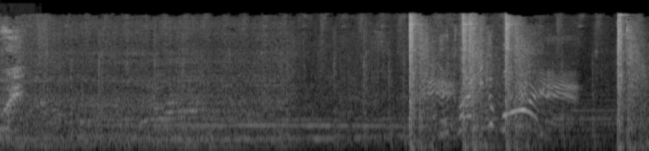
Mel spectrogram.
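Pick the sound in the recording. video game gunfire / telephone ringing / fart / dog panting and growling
video game gunfire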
